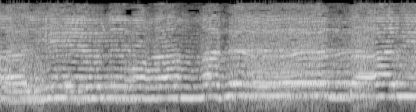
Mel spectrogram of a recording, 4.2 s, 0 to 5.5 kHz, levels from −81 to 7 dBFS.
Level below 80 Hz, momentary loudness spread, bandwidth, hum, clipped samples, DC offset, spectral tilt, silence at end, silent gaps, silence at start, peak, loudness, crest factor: -42 dBFS; 3 LU; 5.4 kHz; none; 0.5%; under 0.1%; -5.5 dB/octave; 0 s; none; 0 s; 0 dBFS; -7 LUFS; 8 dB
